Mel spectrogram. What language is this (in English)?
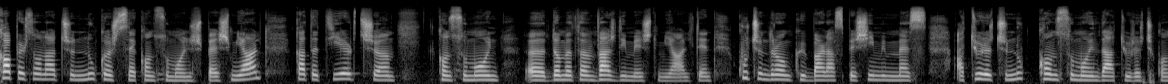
Romanian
